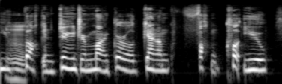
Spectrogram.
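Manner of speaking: put-on fired-up, menacing warrior voice. Retelling a scene where she threatens him about her girl: imitating a threat. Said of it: "threatens him about it".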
